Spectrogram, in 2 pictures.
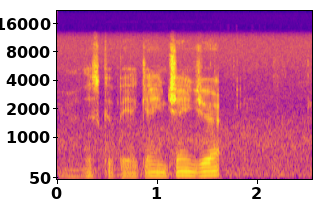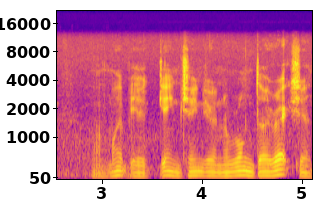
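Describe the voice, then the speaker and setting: A man in a Bristolian accent, very deep and low-pitched, at a fairly quick pace with fairly even intonation, long, frequent pauses and noticeable background noise. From Bristol, England. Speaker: golf pundit. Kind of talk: live commentary.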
